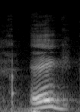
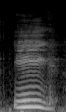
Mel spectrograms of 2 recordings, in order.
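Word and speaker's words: Eigg: And it's on the island of, and there's 4 different pronunciations for it: egg, eeg, eig, and ika.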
